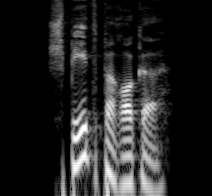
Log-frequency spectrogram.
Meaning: inflection of spätbarock: 1. strong/mixed nominative/accusative feminine singular 2. strong nominative/accusative plural 3. weak nominative all-gender singular
- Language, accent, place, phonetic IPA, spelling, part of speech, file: German, Germany, Berlin, [ˈʃpɛːtbaˌʁɔkə], spätbarocke, adjective, De-spätbarocke.ogg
